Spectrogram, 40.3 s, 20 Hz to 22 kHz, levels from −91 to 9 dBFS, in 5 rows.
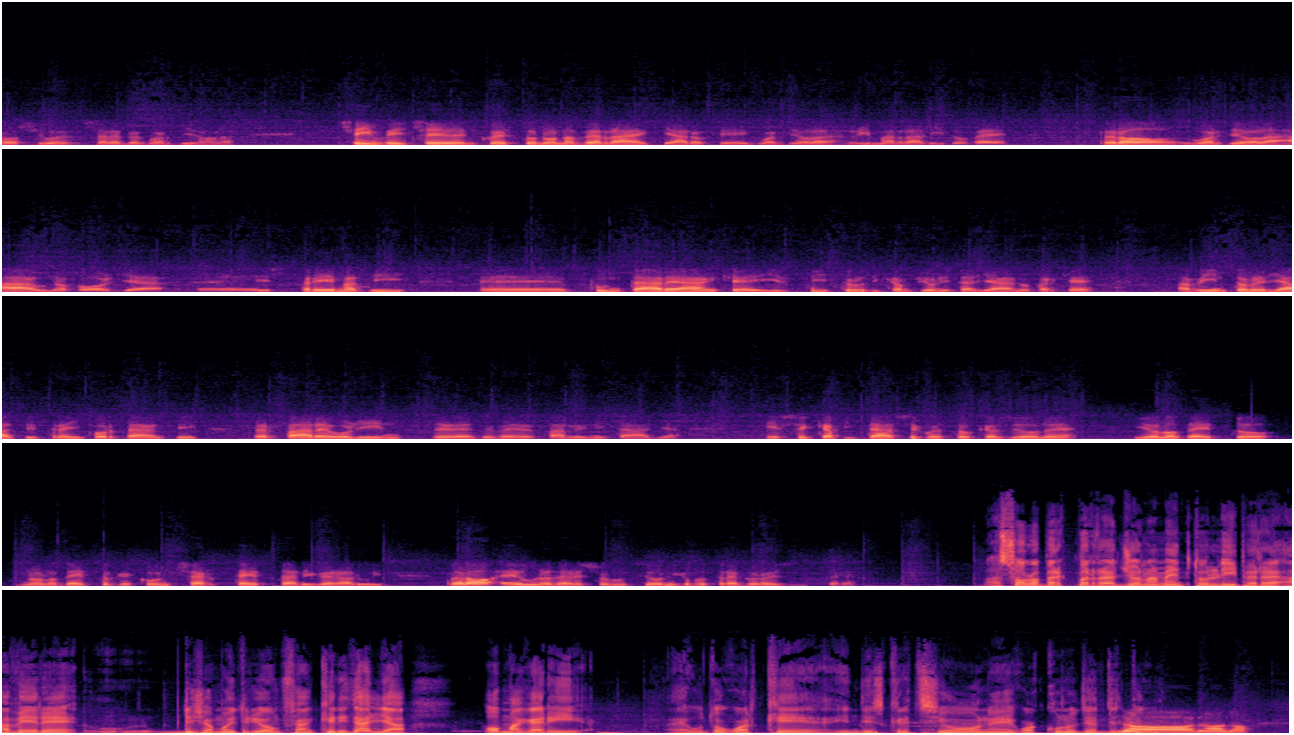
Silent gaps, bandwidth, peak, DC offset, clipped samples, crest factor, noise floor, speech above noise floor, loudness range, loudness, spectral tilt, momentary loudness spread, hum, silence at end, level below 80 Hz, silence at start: none; 14 kHz; -2 dBFS; under 0.1%; under 0.1%; 22 dB; -56 dBFS; 34 dB; 4 LU; -22 LUFS; -5.5 dB/octave; 13 LU; none; 0.25 s; -42 dBFS; 0 s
